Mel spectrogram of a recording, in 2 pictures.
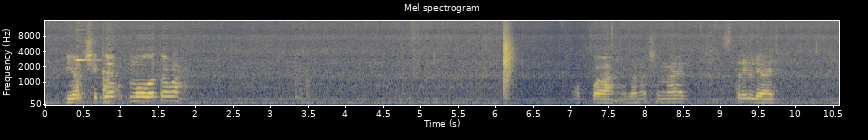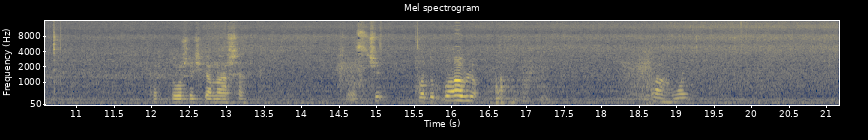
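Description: Potatoes sizzle softly in a frying pan.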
